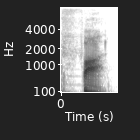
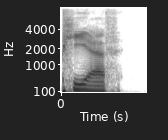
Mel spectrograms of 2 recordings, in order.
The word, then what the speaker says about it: Pfaadt: I have a good sponsorship for Brandon Pfaadt. It's spelled Pfaadt. If Travis Kelce stops doing the Pfizer ads, Pfaadt, PF for Pfizer.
